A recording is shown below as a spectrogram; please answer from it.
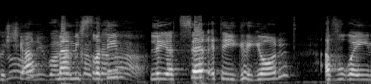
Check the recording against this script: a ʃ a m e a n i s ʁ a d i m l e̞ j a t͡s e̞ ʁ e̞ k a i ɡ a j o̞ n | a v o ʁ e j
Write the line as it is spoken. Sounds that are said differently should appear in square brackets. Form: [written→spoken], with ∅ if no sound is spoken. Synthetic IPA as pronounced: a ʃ a m e a [n→m] i s ʁ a d i m l e̞ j a t͡s e̞ ʁ e̞ [k→t] a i ɡ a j o̞ n | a v [o→u] ʁ e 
